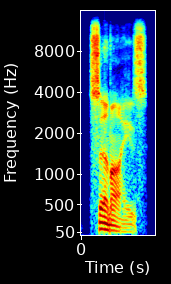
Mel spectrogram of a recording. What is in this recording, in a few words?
"surmise", British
